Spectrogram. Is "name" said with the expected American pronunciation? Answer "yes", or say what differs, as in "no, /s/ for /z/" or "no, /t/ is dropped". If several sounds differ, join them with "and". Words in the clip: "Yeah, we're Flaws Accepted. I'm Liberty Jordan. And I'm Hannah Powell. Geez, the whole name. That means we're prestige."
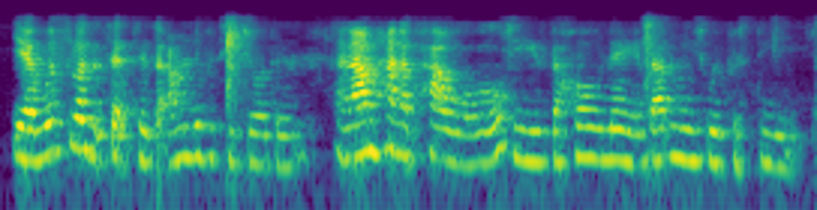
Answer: no, /l/ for /n/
